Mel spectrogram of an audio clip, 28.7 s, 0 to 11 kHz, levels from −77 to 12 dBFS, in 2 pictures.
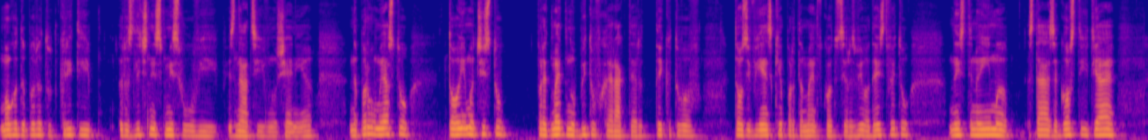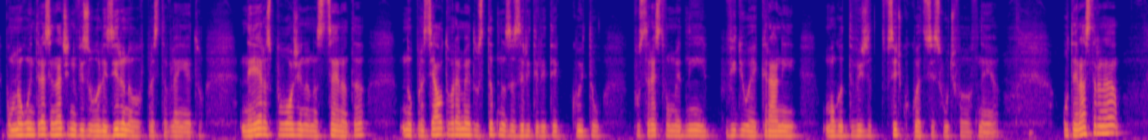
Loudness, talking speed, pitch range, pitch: -18 LUFS, 155 wpm, 115-135 Hz, 125 Hz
